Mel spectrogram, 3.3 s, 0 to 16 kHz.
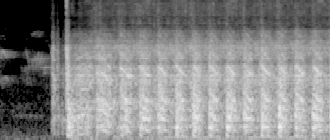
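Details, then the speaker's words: Audi 100 after head gasket replacement (old gasket burnt at cylinder 4, compression crossing between cylinders), reassembled and first start attempted; starter spins steadily but engine never fires, crank no start; no ignition current found, to be checked with multimeter. "Болды. Бізде оталмай жатыр. Енді бұны тоқты тексеріп көрейік кәні."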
